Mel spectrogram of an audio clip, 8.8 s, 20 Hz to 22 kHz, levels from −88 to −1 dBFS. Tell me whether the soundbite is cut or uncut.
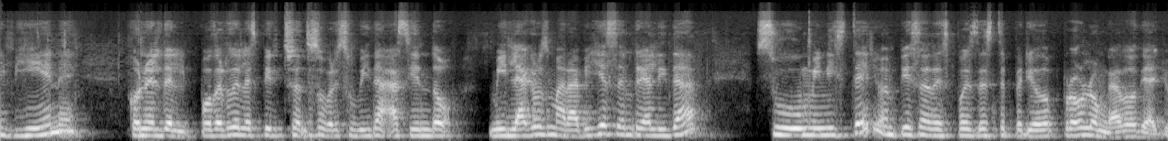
uncut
